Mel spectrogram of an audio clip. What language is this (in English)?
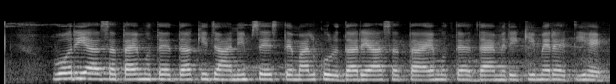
Urdu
